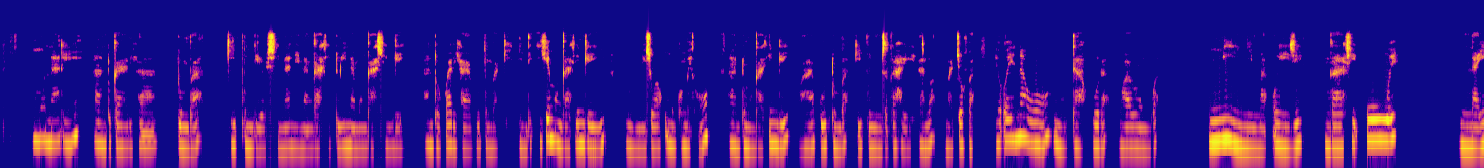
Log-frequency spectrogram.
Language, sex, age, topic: Oshiwambo, female, 25-35, finance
